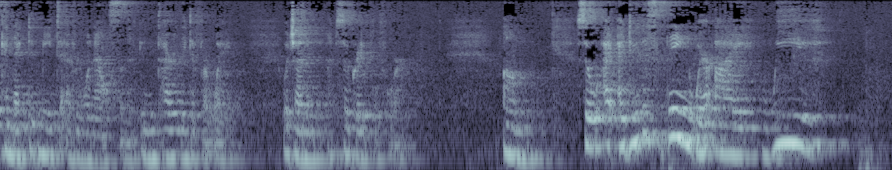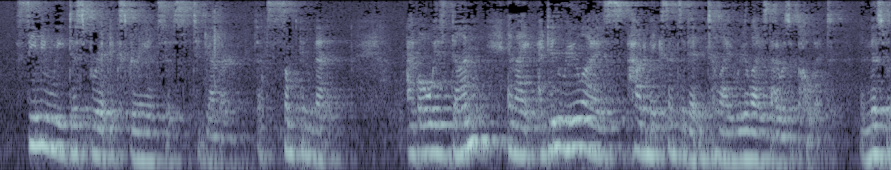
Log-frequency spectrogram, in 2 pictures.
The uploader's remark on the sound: Word Literary Festival 2023: Poets Aloud. Recorded Saturday, October 21, 2023, 3pm to 5pm at the First Congregational Church of Blue Hill.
